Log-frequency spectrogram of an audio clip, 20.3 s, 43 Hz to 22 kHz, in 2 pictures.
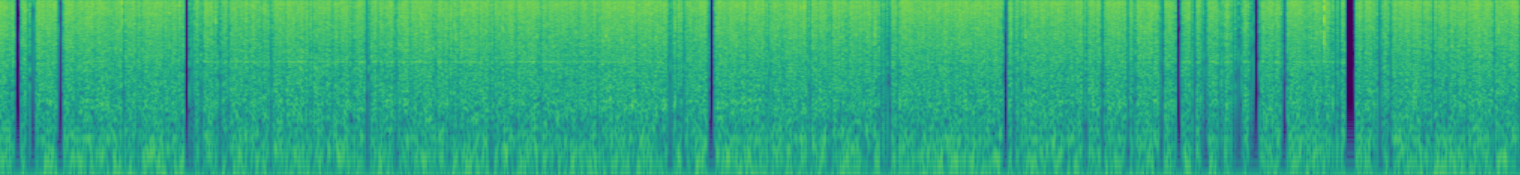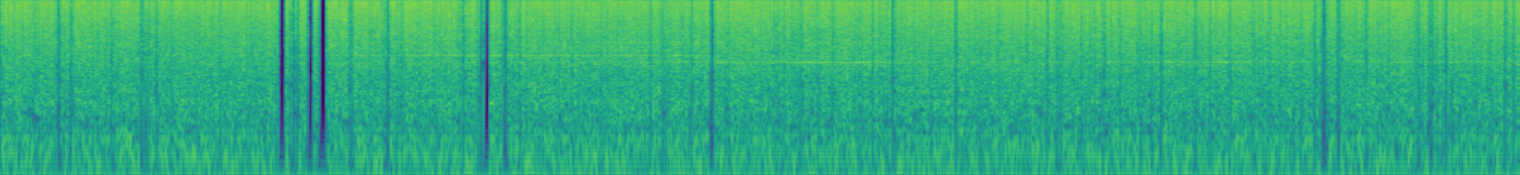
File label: cachalot, boat; Physeter Macrocephalus; SNR 6dB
